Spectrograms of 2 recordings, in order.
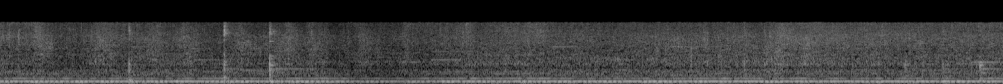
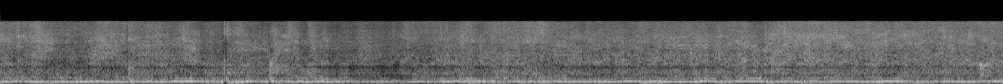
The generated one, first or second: second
